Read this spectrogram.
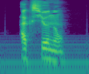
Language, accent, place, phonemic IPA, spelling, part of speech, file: French, France, Lyon, /ak.sjɔ.nɔ̃/, actionnons, verb, LL-Q150 (fra)-actionnons.wav
- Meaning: inflection of actionner: 1. first-person plural present indicative 2. first-person plural imperative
